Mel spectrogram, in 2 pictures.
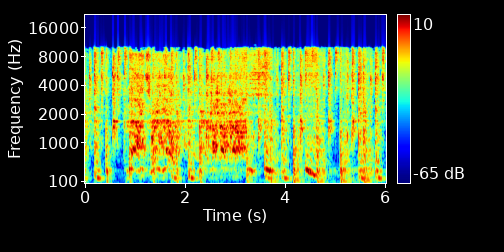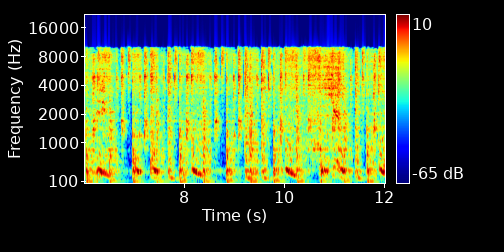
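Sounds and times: electro house music: 0.0 - 12.0.

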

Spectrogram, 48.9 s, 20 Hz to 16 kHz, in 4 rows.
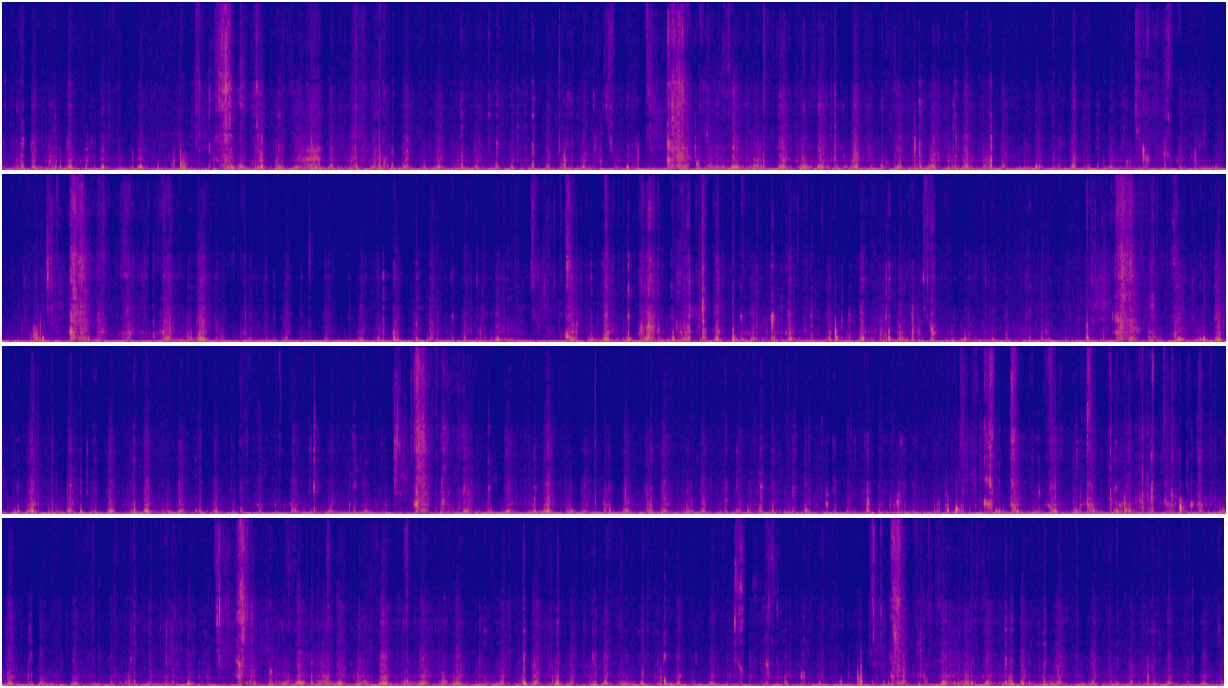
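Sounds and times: crunching and chewing wafers: 0.0 - 48.9.

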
